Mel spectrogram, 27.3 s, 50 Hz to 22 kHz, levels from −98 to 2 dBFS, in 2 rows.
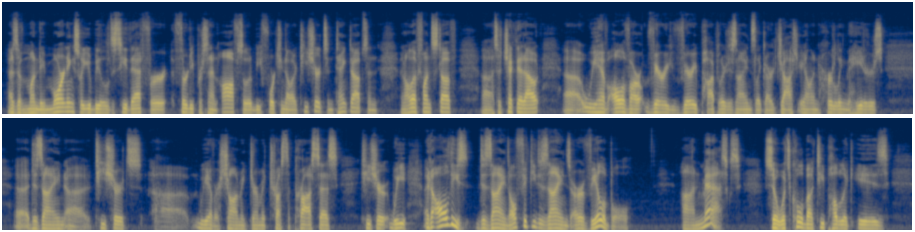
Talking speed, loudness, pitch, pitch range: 185 wpm, -23 LUFS, 125 Hz, 110-135 Hz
